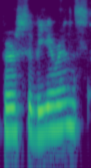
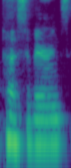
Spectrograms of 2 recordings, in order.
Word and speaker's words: Perseverance: probe on mars um which i think is pronounced perseverance i keep messing up where the accent is thank you um so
